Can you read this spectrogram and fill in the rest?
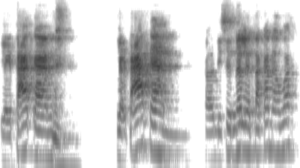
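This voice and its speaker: A man's voice: high voice, fairly even intonation, normal speed, sharp tone. A man teaching Arabic in a classroom, chatty and repetitive, quizzing his students as he goes. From Indonesia. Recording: echoey room, dull lo-fi sound.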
